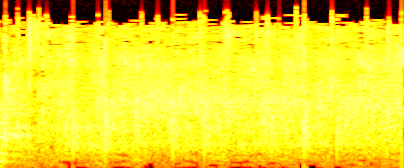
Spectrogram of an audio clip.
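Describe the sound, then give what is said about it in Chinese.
A crowd of people clapping together for the fathers standing up in the audience on Father's Day, a dense, steady patter of many hands that holds at an even, fairly loud level for about three seconds with no voices on top. “我们替他们鼓掌一下。”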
